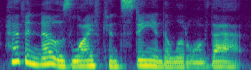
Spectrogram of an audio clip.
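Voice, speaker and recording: A woman's voice: deep voice, normal speed. Woman reading a storybook aloud. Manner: expressive, shifting voices for each animal. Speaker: reader.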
